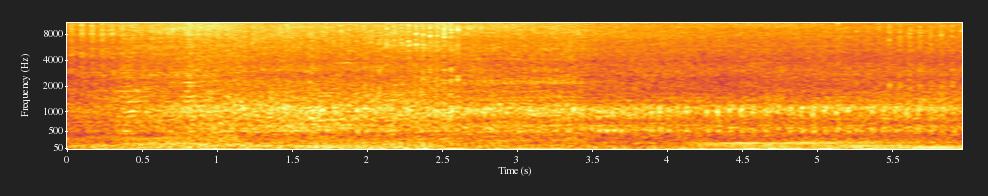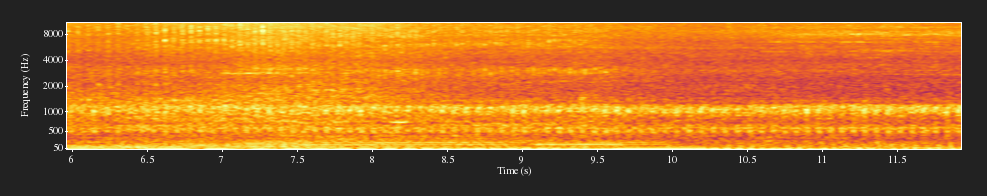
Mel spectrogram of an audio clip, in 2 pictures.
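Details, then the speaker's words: Suzuki V-Strom idling with owner's hands off, before running it longer (owner says it later turns into a tractor-like knocking): even steady low thrum, no knocks or ticks, normal idle. "देखो normal sound तो ये होती है bike की आ condition हा"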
